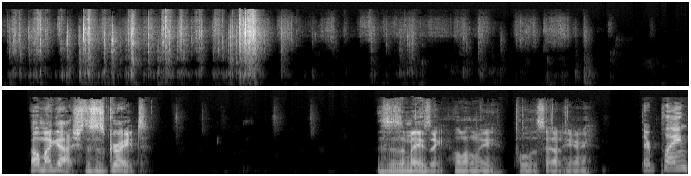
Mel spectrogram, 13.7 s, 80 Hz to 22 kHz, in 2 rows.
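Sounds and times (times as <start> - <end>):
paper envelope tearing open: 0.0 - 5.4
speech: 7.2 - 8.4, 10.7 - 13.7.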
